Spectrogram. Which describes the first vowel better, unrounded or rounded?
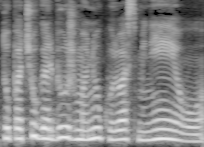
rounded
